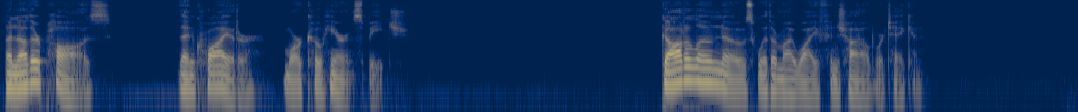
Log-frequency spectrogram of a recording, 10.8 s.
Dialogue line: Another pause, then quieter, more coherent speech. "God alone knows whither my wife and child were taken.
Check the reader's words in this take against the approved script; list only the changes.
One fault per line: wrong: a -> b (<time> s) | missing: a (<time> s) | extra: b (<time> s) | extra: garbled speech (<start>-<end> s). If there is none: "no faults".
no faults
